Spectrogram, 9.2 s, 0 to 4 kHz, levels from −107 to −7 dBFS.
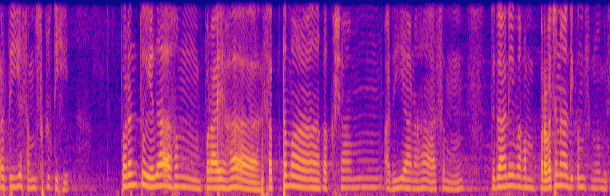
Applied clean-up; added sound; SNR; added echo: none; Clapping; 11 dB; none.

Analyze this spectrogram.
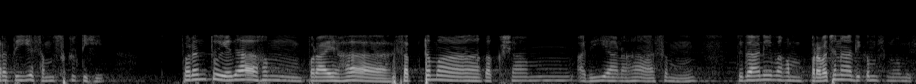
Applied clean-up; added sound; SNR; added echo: none; none; none; none.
